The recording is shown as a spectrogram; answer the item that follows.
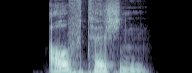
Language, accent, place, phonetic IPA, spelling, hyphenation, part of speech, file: German, Germany, Berlin, [ˈaʊ̯fˌtɪʃn̩], auftischen, auf‧ti‧schen, verb, De-auftischen.ogg
- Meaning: to serve up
